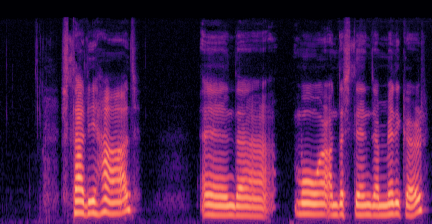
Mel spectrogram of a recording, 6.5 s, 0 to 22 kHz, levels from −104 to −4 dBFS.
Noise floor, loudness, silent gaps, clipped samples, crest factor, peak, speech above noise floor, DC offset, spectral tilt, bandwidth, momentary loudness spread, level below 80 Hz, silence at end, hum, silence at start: -77 dBFS; -25 LUFS; none; under 0.1%; 18 dB; -8 dBFS; 52 dB; under 0.1%; -7 dB/octave; 13 kHz; 10 LU; -74 dBFS; 0.15 s; none; 0.95 s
